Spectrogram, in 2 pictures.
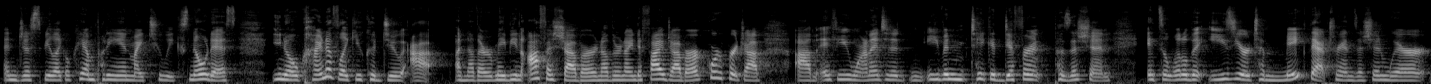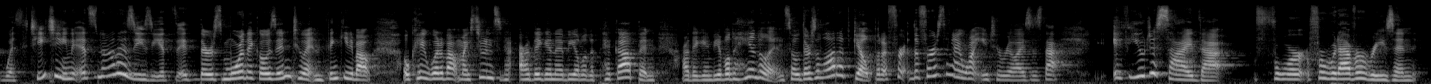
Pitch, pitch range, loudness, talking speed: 225 Hz, 200-255 Hz, -26 LUFS, 260 wpm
